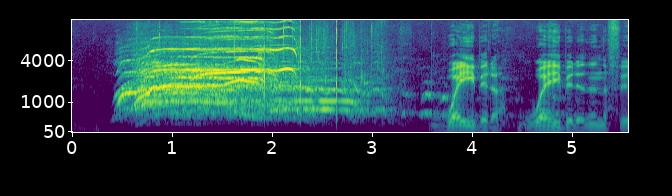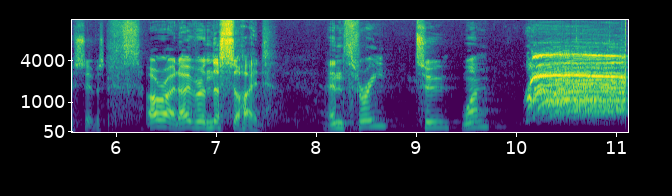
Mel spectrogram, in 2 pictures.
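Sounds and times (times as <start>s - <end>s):
church audience cheering and whooping: 0.4s - 4.0s, 10.1s - 11.1s
laughter: 2.9s - 5.3s
speech: 3.8s - 9.8s.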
